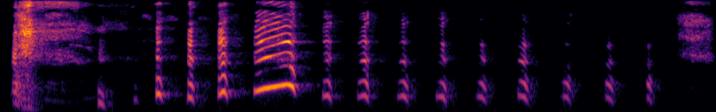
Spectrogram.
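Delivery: high, loud burst of laughter; long cackle. Real, not acted. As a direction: laugh till it peters out in giggles. Cracks up at own joke.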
